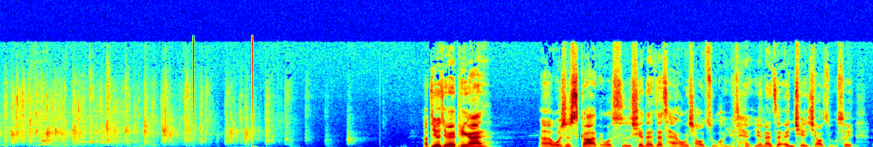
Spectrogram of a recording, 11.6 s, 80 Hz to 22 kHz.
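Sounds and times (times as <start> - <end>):
audience applause welcoming a speaker: 0.0 - 4.2
speech: 5.7 - 6.6, 7.2 - 11.6.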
